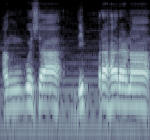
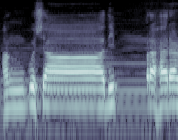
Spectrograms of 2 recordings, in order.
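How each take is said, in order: First: The vowel after 'ankush' is short and clipped. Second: The vowel after 'ankush' is drawn out long. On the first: The speaker calls it wrong. "അങ്കുശ ദിപ്രഹരണ എന്നൊന്നും ജപിക്കരുത്" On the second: The speaker calls it right. "ആ അങ്കുശ കഴിഞ്ഞിട്ട് നീട്ടുക"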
